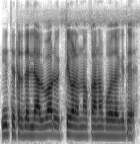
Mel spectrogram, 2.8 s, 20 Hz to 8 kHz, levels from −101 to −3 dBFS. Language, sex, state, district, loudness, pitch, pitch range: Kannada, male, Karnataka, Koppal, -17 LUFS, 135 Hz, 135-145 Hz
